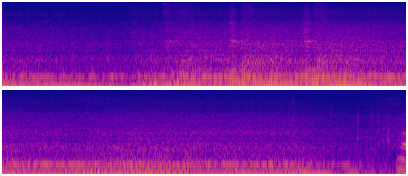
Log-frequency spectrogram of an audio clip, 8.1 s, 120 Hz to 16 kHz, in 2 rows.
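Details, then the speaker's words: SN95 1995 Mustang V8 after new injectors, fuel rail and TPS: stumbling irregular running; cylinders 7 and 1 cold, so fuel delivery ruled out, spark suspected; misfire from dead cylinders. "No, that was worse. Well, I can tell you number 7 is pretty much cold, and number 1 is cold. It shouldn't be injectors now."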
